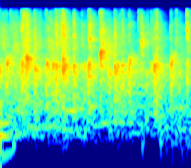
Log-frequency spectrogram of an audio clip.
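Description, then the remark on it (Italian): A church audience applauds the Lord steadily, a dense wash of many hands clapping at once, sustained for the whole moment without pause. “Jesus, Vogliamo fare un applauso al Signore.”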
